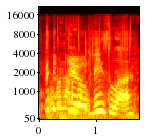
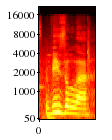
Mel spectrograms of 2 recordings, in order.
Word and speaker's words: Vizsla: Vizsla. You gotta get this one right. She's right there, right? I got this. Vizsla.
